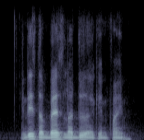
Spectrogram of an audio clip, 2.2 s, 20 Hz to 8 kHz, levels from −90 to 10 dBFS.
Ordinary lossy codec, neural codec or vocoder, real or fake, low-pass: Opus, 16 kbps; vocoder, 44.1 kHz, 128 mel bands every 512 samples, BigVGAN v2; fake; 7.2 kHz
